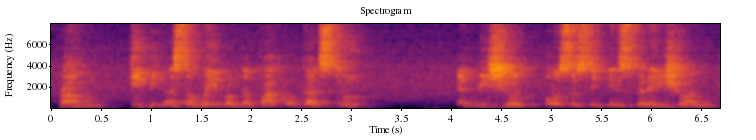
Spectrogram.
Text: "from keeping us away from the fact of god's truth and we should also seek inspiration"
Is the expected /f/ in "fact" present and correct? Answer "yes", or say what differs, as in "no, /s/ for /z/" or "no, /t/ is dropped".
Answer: no, /p/ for /f/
